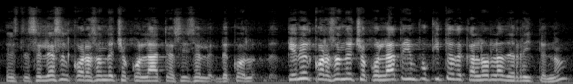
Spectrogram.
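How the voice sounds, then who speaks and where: Lively preacher, high and bright. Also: male voice, fast talker. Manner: storytelling, asking the audience questions. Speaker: pastor. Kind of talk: sermon.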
